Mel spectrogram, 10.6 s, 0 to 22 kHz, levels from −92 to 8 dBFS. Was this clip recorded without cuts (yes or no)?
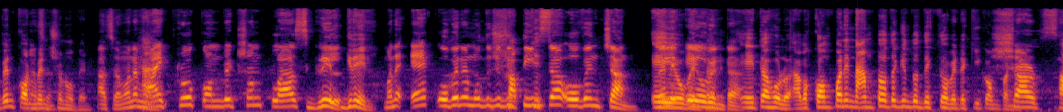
yes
